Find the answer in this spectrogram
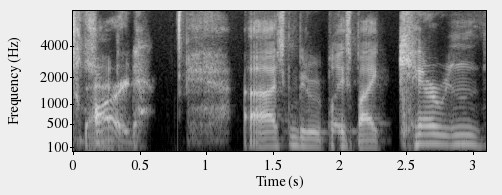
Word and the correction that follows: Karine: Karine. There's an E on the end.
